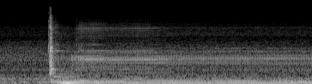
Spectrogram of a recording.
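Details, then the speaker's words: Home AC outdoor unit: contactor clicks and the compressor hums steadily, but the condenser fan never starts and no fan whoosh builds; failed run capacitor, fan nudged with a stick to get it going. "so there's the contactor in here the compressor running when the fans not turn will take my trusty stick here and try to give it a joke"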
